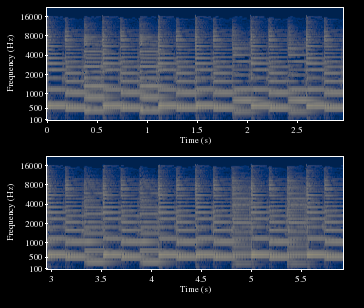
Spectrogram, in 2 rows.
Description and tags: Backing piano used in the song Anthem 2007 by my band WaveSounds.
